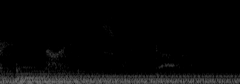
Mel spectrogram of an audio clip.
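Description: Live progressive rock band holding low, steady sustained notes while a voice whispers a few short syllables over them.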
